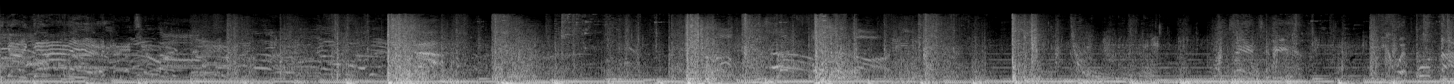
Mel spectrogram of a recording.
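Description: Gunfire in the video game Red Dead Redemption 2: a steady barrage of sharp shots and thuds mixed with shouting voices over a constant low game soundtrack, busy and loud throughout.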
